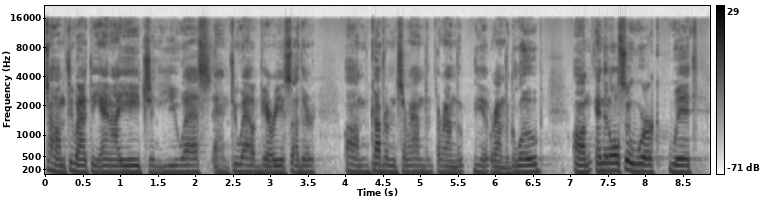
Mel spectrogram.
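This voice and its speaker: A man in his fifties speaking as a panelist at a conference, halting with many fillers, on a headset mic in a large hall. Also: fairly high pitch, little pitch movement, warm tone. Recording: long hall reverb.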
